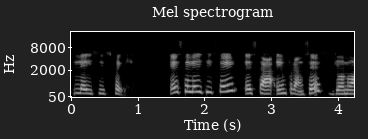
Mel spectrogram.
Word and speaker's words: laissez-faire: Este laissez-faire está en francés, yo no hablo francés, yo busqué cómo se pronuncia y se pronuncia así. Si alguno habla francés y me quiere corregir, le acepto la corrección.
